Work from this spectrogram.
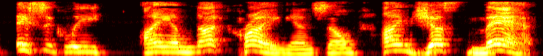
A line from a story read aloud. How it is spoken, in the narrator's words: she yelled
